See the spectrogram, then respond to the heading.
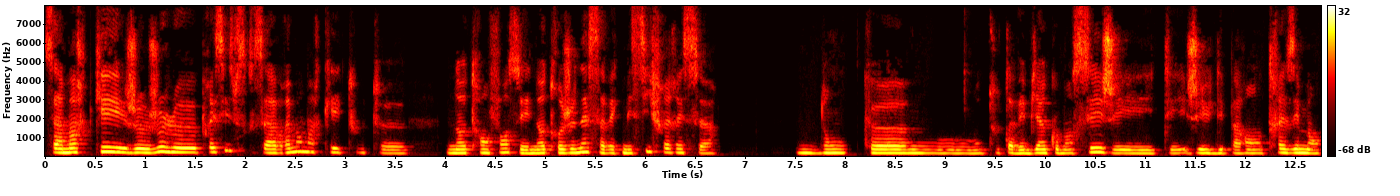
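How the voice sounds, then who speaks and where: A woman speaks at a fairly slow pace with medium pitch, fairly even intonation and big swings in loudness. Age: 60s. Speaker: Buddhist practitioner. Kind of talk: testimony. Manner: halting.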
